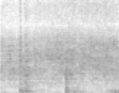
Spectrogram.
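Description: Shrimp frying in butter in a pan, a soft steady sizzle with a couple of brief stirring clicks, fairly quiet and without talk.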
